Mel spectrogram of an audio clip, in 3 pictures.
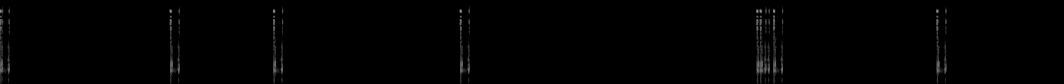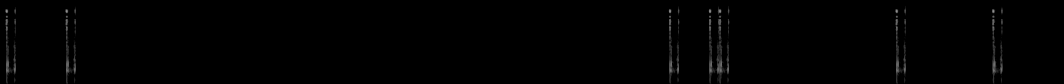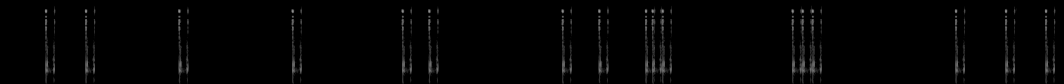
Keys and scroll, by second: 1.2 ctrl+b, 23.7 ctrl+e, 26.6 ctrl+b.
